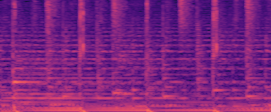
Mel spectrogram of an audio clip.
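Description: Background music with a steady beat about twice a second over sustained tones.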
